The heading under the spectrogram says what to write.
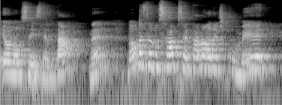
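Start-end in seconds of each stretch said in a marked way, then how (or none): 1.7-3.7 higher and fast, impatient nagging; exasperated scolding. Retold or imitated. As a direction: snap at the child who won't sit at dinner. Parent scolding child at table.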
